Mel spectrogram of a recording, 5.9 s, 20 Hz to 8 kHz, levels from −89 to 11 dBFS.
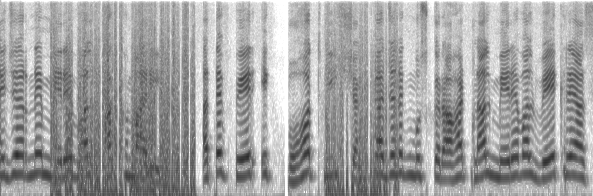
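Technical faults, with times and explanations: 0.50–1.94 s and 3.25–3.98 s, loose connector crackle: two irregular bursts of scratchy crackle, the first lasting almost a second and a half and the second about 0.7 s. That sound comes from a worn or dirty contact somewhere in the chain flickering between connected and open as it shifts. Each break chops the signal, and any DC sitting on the line turns the make-and-break into little pops, so you get that ragged, uneven texture.
2.28–2.36 s, comfort noise in place of the background: for about 80 ms the real room background, which sits roughly 35 dB below the loud parts, drops out and is replaced by a flat, featureless hiss about 7 dB quieter. The likely cause is the sender's voice detector hearing nothing it counted as speech and pausing transmission, so the receiver filled the gap with synthetic noise shaped only loosely like the actual background. 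That's why the detail vanishes and the level dips.
2.72–2.88 s and 4.72–4.74 s, sound dropped by the voice detector: in the first spot about 160 ms of audio is replaced by steady noise, and around 100 ms of actual speech goes missing before it snaps back. The second is a brief 20 ms gap where the same thing happens. The detector likely mistook part of the speech for background and stopped sending, and the receiver slotted in comfort noise until the detector fired again. The band-limited sound, with nothing above 8 kHz, fits a G.722 call path.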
